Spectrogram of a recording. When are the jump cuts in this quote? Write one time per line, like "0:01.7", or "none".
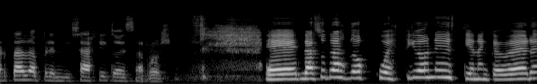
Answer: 0:01.1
